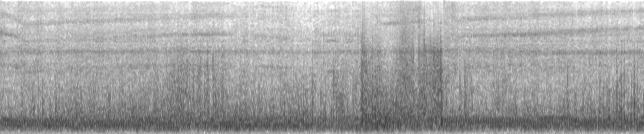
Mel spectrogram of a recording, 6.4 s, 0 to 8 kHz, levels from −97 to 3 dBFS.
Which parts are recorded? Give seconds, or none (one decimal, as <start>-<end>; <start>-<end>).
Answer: none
